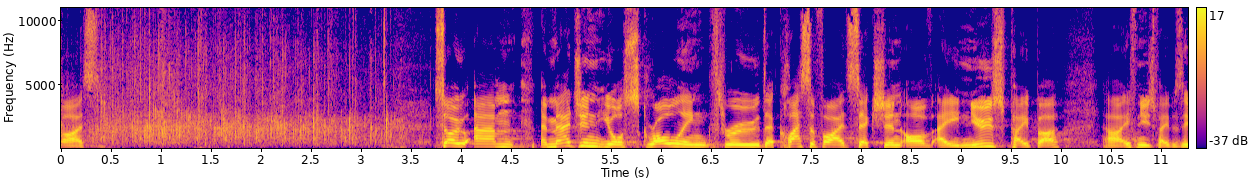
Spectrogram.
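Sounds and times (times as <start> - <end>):
speech: 0.0 - 0.6, 3.8 - 11.2
crowd applauding: 0.0 - 3.7.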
